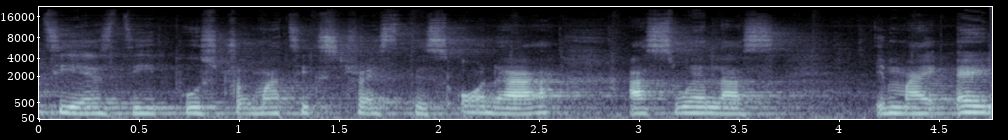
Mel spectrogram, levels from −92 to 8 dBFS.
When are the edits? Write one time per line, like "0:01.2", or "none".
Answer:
none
